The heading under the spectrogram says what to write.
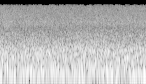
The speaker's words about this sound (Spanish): Y así suena el río Esgueva a la altura de su desembocadura en el Pisuerga.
